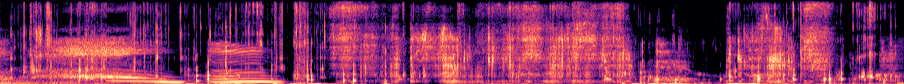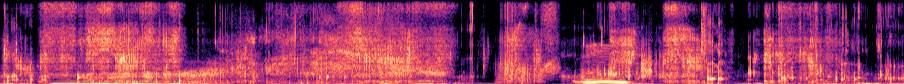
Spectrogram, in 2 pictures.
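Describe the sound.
A crunchy snack being bitten and chewed, with repeated crisp crunches at a fairly low level, mixed with brief murmurs from a voice.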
